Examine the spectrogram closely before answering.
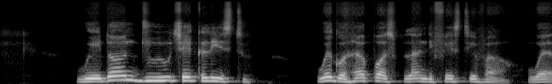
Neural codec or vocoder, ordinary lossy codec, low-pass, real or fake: autoencoder, 48 kHz, 32 numbers a frame, DAC-VAE, trained on Japanese speech; none; none; fake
